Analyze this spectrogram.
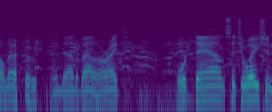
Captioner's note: laughter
